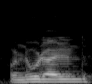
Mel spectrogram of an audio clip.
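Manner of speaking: mock Northern Irish accent on Nord Ireland, said as "Nord"; brief teasing Northern Irish accent. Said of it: "however you say it in the accent".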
